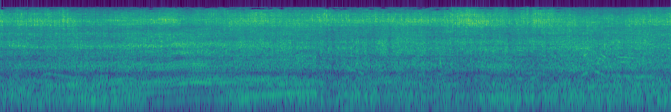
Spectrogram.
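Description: Several car engines roar and rev loudly across an open field.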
